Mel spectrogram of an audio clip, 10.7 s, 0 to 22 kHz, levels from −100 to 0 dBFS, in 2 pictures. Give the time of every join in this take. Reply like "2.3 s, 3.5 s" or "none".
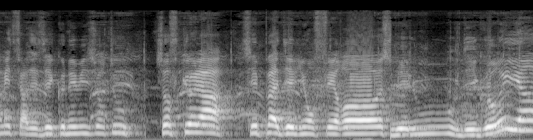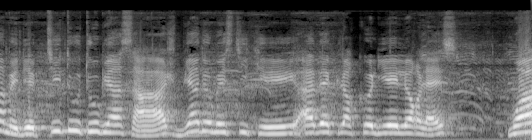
1.5 s, 3.9 s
